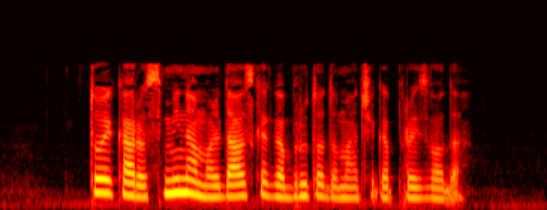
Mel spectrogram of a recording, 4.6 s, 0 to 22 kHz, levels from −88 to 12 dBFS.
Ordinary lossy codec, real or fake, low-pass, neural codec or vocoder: MP3, 48 kbps; real; 7.2 kHz; none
